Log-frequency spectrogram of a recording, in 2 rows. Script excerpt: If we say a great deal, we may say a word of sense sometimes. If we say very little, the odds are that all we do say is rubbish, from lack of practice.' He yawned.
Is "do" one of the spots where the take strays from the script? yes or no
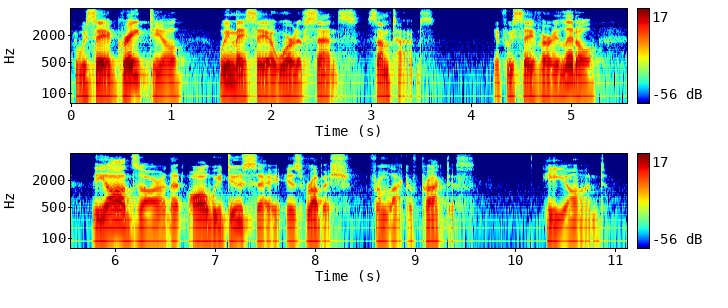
no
